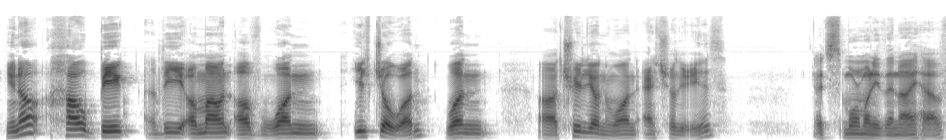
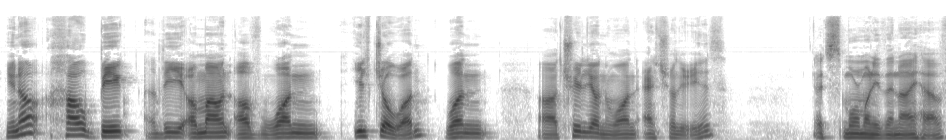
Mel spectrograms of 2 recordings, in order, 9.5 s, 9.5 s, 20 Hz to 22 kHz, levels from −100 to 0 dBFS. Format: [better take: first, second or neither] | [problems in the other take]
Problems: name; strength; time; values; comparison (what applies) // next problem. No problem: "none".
second | thin; somewhat; fading below 400 Hz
